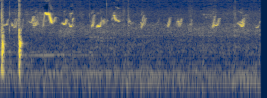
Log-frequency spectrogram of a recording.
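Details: Coloured chicks chirping steadily, a flock of high, short peeps rising and falling in quick succession, with two sharp knocks near the start.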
